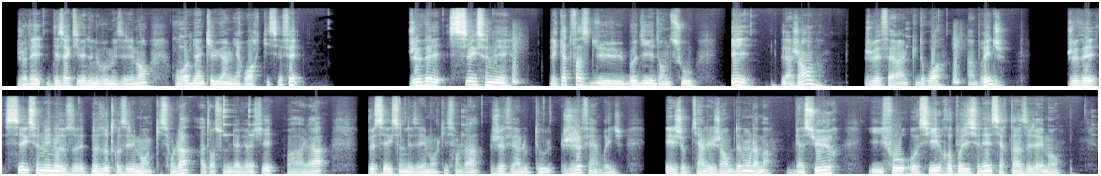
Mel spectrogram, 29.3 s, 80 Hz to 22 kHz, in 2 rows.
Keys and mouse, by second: 0.0 click, 4.5 Tab, 5.3 3, 5.9 click, 9.9 shift+click, 11.4 right click, 15.6 click, 18.6-19.7 drag, 19.9 shift+click, 20.9-22.0 right drag.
